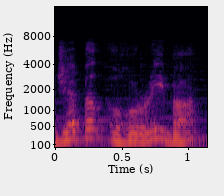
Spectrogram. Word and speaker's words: Jebel Horiba: Jebel Sania and Jebel Huriba, and that's essentially the way you would pronounce them, etymologically, meaning considering how languages shift over time, those are plainly the equivalents of Sinai and Horeb.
